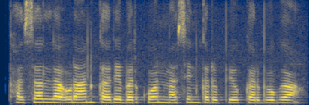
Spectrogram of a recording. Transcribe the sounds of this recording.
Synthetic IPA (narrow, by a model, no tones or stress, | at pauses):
pʰɐsəlːaʊɽaːnkɐɾebɐɾkoːnmɐsɪnkɐɾʊpjoːɡ̚kɐɾboːɡaː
